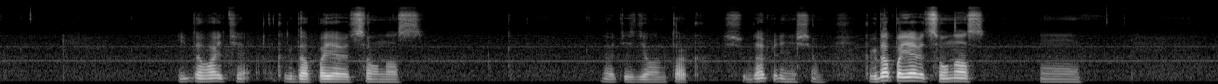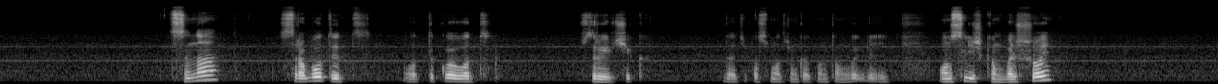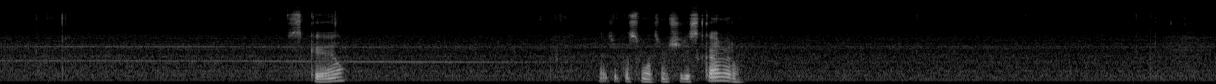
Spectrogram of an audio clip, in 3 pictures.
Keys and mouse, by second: 0.5 click, 3.6 click, 6.4-7.9 drag, 7.9 middle click, 9.8 KP_1, 11.7 s, 15.1-17.0 drag, 18.8-22.2 drag, 24.0-25.8 drag, 26.8 s, 30.2 KP_0, 32.7 click.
